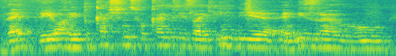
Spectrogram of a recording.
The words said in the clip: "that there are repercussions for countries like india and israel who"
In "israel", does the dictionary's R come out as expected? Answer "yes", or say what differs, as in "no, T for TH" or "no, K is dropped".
yes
